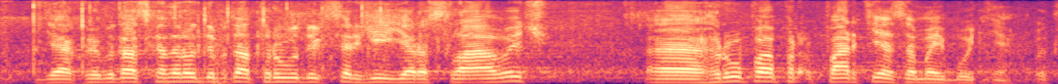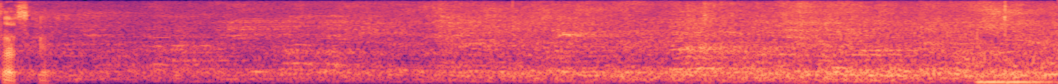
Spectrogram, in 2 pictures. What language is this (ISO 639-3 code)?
ukr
